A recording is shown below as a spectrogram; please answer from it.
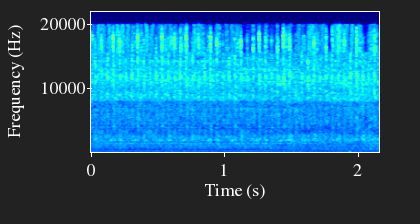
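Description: The DOHC 16-valve engine of a used Hyundai Avante runs at a steady idle with a continuous, even drone and low hum close by, with no talk.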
